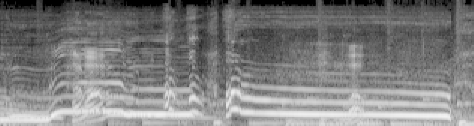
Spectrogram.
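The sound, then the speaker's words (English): A dog howls in long, sustained wavering tones, the pitch sliding up and holding before trailing off, with a second overlapping howl and a low rumbling background underneath, loud. “Are there dogs there too?”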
